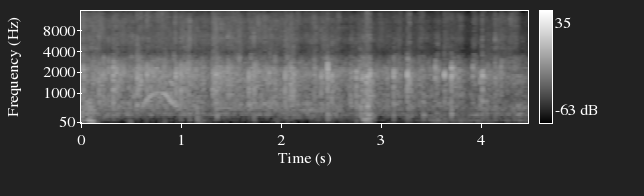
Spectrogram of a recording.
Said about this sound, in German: Vielleicht mal einen Applaus für Multimedia. Wirklich super.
